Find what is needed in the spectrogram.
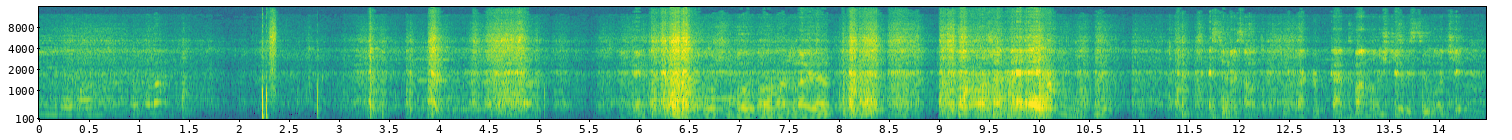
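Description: Grundig 4017 Stereo tube radio playing broken fragments of broadcast speech in irregular bursts, with a sharp click about two seconds in.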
